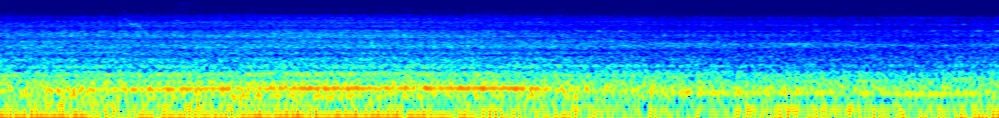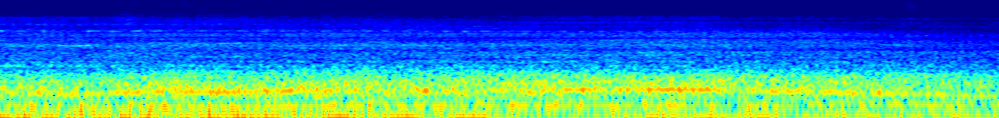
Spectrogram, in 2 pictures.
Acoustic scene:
street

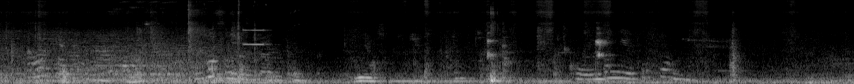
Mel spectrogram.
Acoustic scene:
elevator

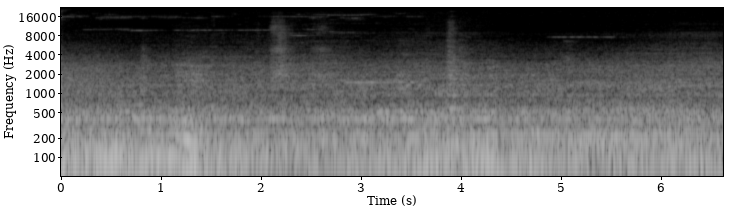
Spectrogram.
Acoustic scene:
bus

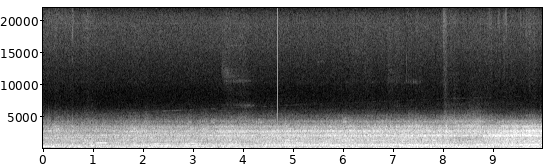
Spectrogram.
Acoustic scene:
subway train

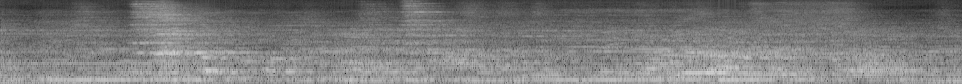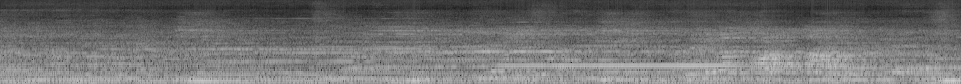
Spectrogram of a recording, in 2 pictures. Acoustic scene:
crowded indoor space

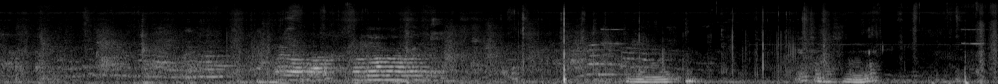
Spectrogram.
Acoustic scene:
elevator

